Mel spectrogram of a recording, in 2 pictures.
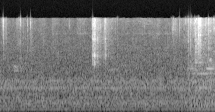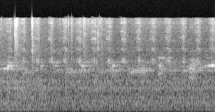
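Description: A seasoning shaker is shaken rapidly over a foil-lined baking pan of fish, giving a fast run of light rattling taps that starts a little past two seconds in. A single click comes about a second in.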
